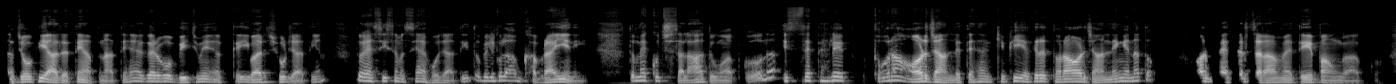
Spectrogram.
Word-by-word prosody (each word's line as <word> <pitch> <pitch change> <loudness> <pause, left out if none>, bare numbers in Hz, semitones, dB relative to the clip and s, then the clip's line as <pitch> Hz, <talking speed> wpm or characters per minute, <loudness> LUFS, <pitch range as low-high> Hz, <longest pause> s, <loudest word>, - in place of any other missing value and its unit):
जो 120 +3 +2
भी 145 +4 +4
आदतें 100 +3 +3
अपनाते 90 +1 -4
हैं 150 +3 -3
अगर 140 0 +2
वो 140 -1 0
बीच 105 0 +1
में 125 -4 -2
अ, 100 - -4
कई 115 +2 -2
बार 110 0 +3
छूट 115 +1 -3
जाती 85 +6 -3
है - - -8
ना 195 - -13 0.3
तो 180 - +1
ऐसी 155 -1 0
समस्याएँ 135 -3 -4
हो 90 0 -6
जाती 125 - -6
है 145 - -7
तो 180 - -7
बिल्कुल 170 +2 -2
आप 170 -3 -5
घबराइए 105 +5 +3
नहीं। 85 0 -11 0.4
तो - - -2
मैं 180 +1 0
कुछ 165 -2 -3
सलाह 110 +2 0
दूँ 90 0 -5
आपको - - -6
ना - - -2
इससे 160 +3 -2
पहले 175 +2 +1 0.4
थोड़ा 180 +4 +1 0.2
और 140 - +10
जान 100 -3 +4
लेते 100 +4 -3
हैं 130 0 -5
क्योंकि 130 +6 -2
अगर 140 +3 +1
थोड़ा 125 +2 +4
और 135 -1 +6
जान 105 +1 -2
लेंगे 150 +5 0
ना 170 - -1
तो - - -10 0.4
और - - +6
बेहतर - - -2
सलाह 100 +1 +4
मैं 100 -1 -2
दे 105 +1 +6
पाऊँगा 90 -2 -2
आपको। 80 -1 -16
125 Hz, 240 wpm, -23 LUFS, 100-150 Hz, 0.4 s, और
